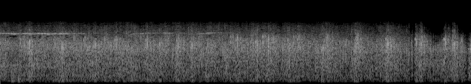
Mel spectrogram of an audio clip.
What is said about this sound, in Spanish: Es un fuerte aplauso porque están aquí domingo haciendo esto que estamos haciendo.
